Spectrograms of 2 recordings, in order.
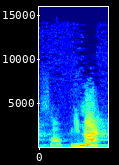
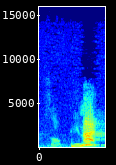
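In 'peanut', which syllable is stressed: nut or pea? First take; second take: nut; nut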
